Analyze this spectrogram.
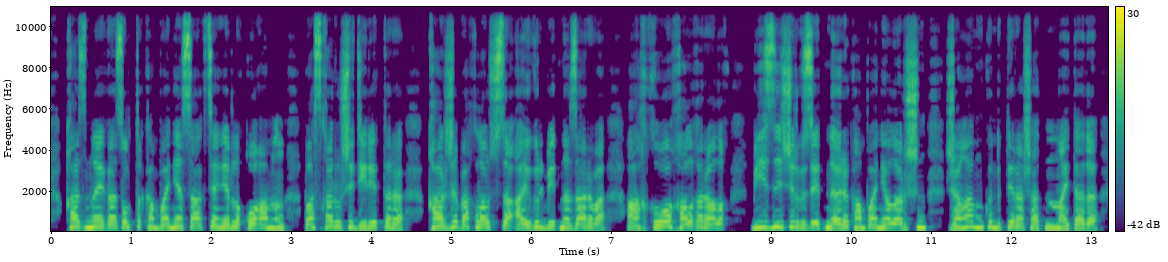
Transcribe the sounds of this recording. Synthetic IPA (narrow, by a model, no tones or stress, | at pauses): qʰɑzmnɑjɡɑzʊlˠt̪ːəq̚kʰːo̞mpanʲijasəakt̪sio̞ne̞ɾlɪq̚qʰo̞ʁɑmənəɴbɑsqɑɾuʃəd̪ijɾe̞k̚t̪o̞ɾəqʰɑɾʒəbɑqəlˠɑwʃə̥səʔɑjɡʲʏlbe̞knɑzɑɾo̞vɑɑqəwəχɑlˠəqɑɾɑlˠəq̚ | bijzne̞sʒʏɾɡʲɪze̞t̪ɪnɪɾɪkʰo̞mpanʲijalˠɑɾʏʃɪnʒɑɴɑmʏmkʲɪnd̪ɪkt̪e̞ɾɑʃɑt̪ənənɑjt̪ɑd̪ə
